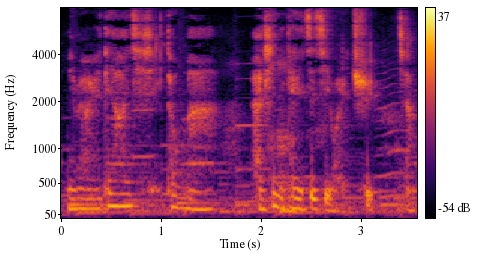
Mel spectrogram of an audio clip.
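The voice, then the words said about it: Very quiet, hushed speech. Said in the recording (Chinese): “我很小声，我怕我怕那个粗鲁男听到，所以我其实很小声，我就是用类似他的音量这样”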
